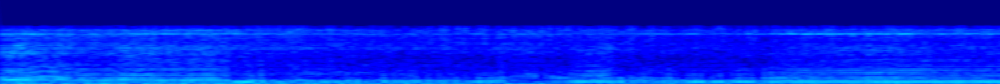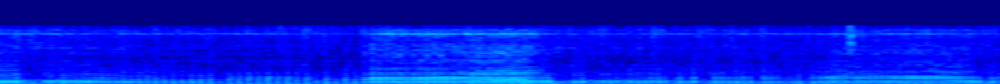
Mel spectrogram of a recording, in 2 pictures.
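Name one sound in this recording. A dirt bike engine revs and sputters up close, rising and falling in pitch.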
